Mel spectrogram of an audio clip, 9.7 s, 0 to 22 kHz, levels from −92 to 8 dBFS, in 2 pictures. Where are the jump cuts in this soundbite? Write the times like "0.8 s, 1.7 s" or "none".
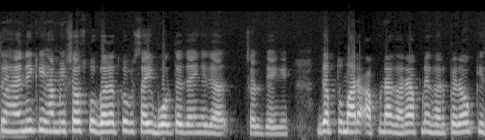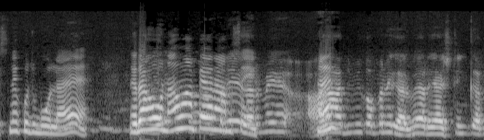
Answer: none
